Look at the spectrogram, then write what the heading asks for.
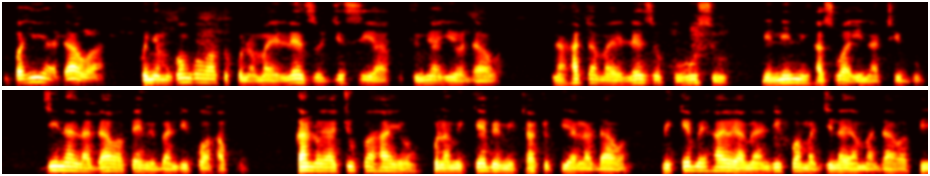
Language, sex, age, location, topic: Swahili, male, 18-24, Kisumu, health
